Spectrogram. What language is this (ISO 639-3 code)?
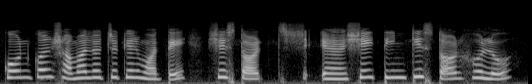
ben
